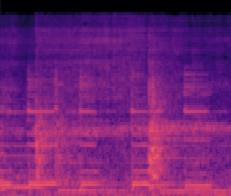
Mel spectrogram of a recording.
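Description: Background music: held notes with a couple of fresh note attacks, in a guitar-led track.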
